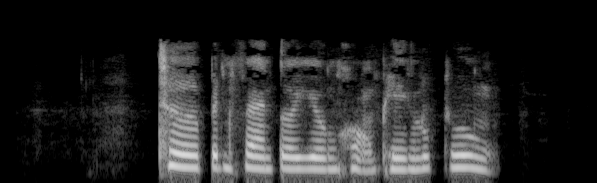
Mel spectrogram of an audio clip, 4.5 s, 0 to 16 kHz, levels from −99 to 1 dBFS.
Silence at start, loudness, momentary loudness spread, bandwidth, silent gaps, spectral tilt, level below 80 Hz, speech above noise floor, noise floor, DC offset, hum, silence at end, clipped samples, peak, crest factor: 1.2 s; -24 LUFS; 9 LU; 7.8 kHz; none; -5.5 dB/octave; -70 dBFS; over 67 dB; under -90 dBFS; under 0.1%; none; 0.8 s; under 0.1%; -8 dBFS; 16 dB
